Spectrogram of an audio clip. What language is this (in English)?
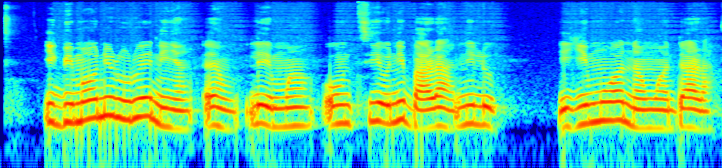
Yoruba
